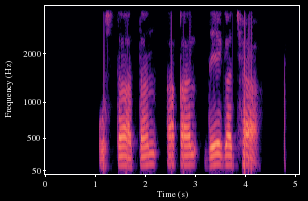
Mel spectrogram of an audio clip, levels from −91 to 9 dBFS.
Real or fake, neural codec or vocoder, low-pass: real; none; 3.6 kHz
